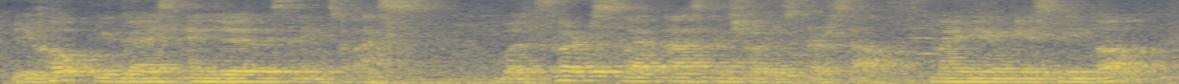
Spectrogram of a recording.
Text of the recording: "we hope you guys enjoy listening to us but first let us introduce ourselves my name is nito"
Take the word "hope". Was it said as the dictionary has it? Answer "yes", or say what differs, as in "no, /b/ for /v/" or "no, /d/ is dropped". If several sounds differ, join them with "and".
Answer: yes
